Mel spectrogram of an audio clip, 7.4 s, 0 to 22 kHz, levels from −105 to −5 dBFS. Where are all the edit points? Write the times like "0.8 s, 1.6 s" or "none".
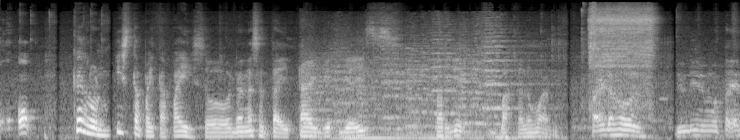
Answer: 5.7 s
